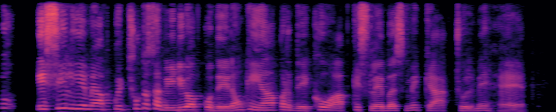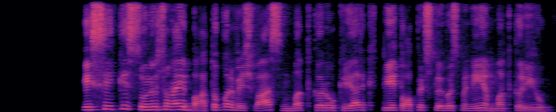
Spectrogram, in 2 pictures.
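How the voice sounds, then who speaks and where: Higher-pitched male teacher, insistent. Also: lively intonation, a little fast, dark tone. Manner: direct, insistent, addresses students as "yaar" and "bhai". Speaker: economics teacher. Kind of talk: casual exam-guidance lesson, screen walkthrough.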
